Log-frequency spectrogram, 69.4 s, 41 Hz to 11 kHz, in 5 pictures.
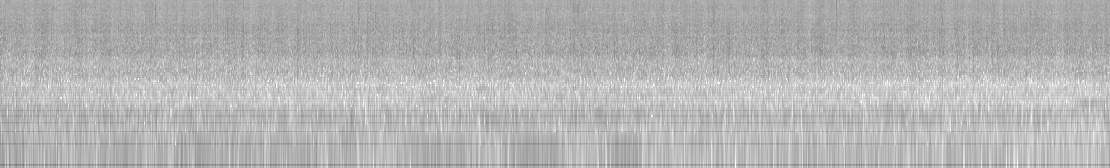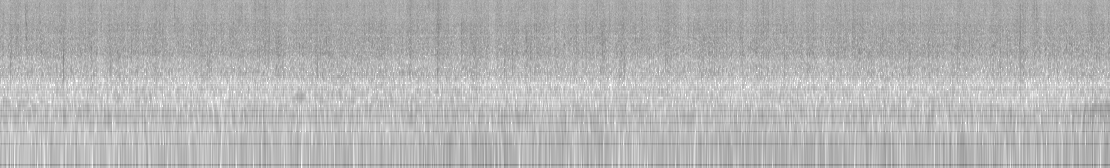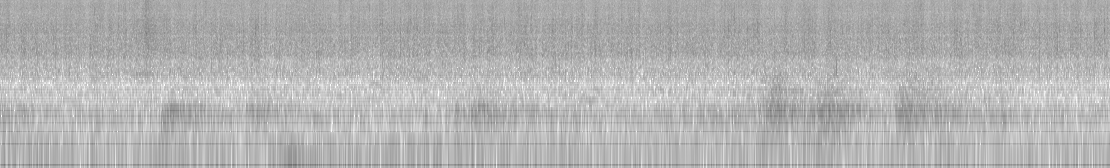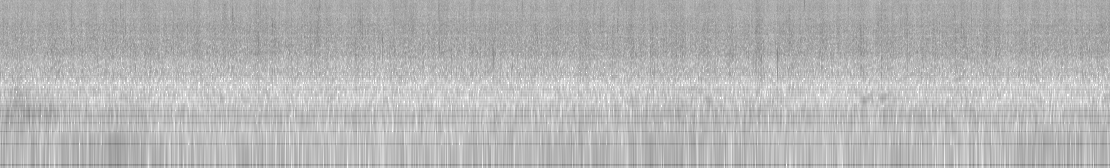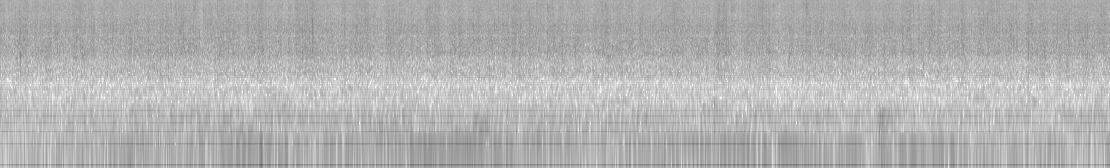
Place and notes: wien x - columbusplatz
wien x: brunnen am columbusplatz
Vienna, Austria, 29 September 2014, 10:41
